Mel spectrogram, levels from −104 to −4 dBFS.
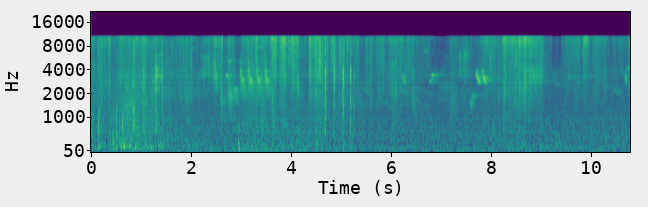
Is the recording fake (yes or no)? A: yes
